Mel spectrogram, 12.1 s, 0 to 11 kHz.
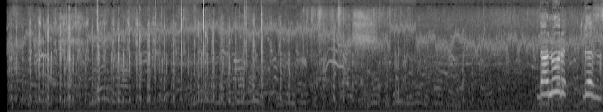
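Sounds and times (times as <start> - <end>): ducks quacking: 0.1 - 12.0.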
